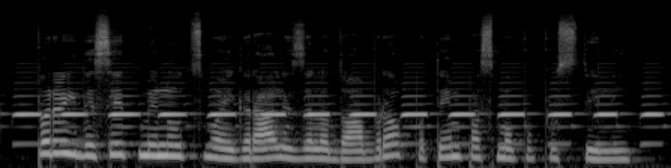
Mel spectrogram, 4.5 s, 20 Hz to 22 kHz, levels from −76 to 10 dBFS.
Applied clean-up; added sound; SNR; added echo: none; Harmonica; 1 dB; none.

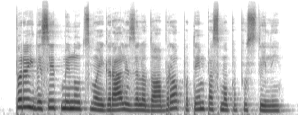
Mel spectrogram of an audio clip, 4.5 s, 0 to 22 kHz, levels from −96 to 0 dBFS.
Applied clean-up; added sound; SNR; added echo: neural mask model Resemble Enhance denoiser.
